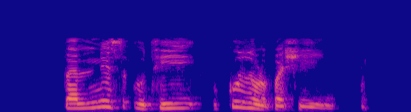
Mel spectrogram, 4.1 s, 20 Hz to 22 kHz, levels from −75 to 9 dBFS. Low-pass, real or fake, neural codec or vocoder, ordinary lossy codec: 5.4 kHz; real; none; Opus, 64 kbps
